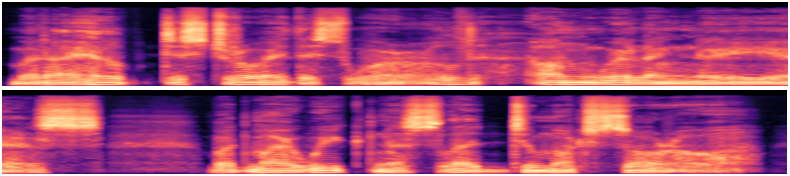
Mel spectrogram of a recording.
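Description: Ancient weary demigod, deep and dragging, slow, heavy lines, read by a male narrator. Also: fairly even intonation, fairly bright tone, husky, dry recording, studio quality, exaggerated voice. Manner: slow, heavy, low delivery.

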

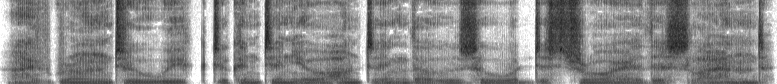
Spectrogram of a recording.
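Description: Ancient weary demigod, deep and dragging, slow, heavy lines, read by a male narrator. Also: little pitch movement, gravelly, fairly bright tone, breathy edge, dry recording, clean studio sound, full character voice. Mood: grave. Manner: slow, heavy, low delivery.

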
